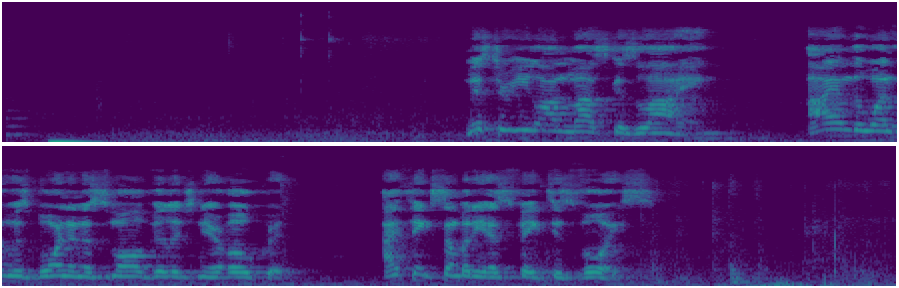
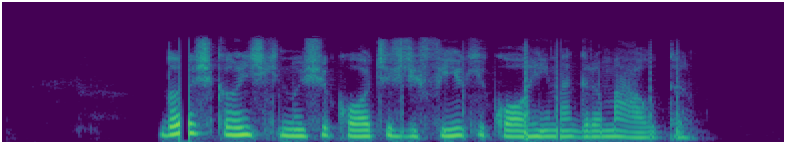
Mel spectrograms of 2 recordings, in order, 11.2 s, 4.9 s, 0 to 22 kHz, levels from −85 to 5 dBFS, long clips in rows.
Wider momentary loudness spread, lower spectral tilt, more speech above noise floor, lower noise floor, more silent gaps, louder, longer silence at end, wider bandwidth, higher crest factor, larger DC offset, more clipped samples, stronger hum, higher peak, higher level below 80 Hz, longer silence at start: first, 23 LU vs 9 LU; second, -0.5 dB/octave vs -7 dB/octave; second, 28 dB vs 50 dB; second, -68 dBFS vs -72 dBFS; neither; second, -39 LUFS vs -23 LUFS; second, 0.05 s vs 0.6 s; first, 16.5 kHz vs 7.8 kHz; about the same, 22 dB vs 18 dB; neither; neither; neither; second, -22 dBFS vs -4 dBFS; second, -68 dBFS vs -56 dBFS; second, 0.3 s vs 1 s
